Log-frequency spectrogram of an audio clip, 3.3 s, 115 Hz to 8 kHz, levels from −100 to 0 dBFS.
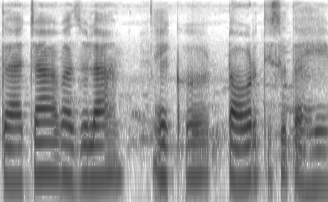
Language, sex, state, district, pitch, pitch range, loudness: Marathi, female, Maharashtra, Aurangabad, 190 Hz, 170-195 Hz, -28 LUFS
